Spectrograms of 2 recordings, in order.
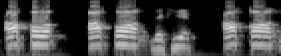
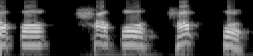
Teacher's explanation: قاف میں آواز موٹی ہے, پر ہے, مفخم ہے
